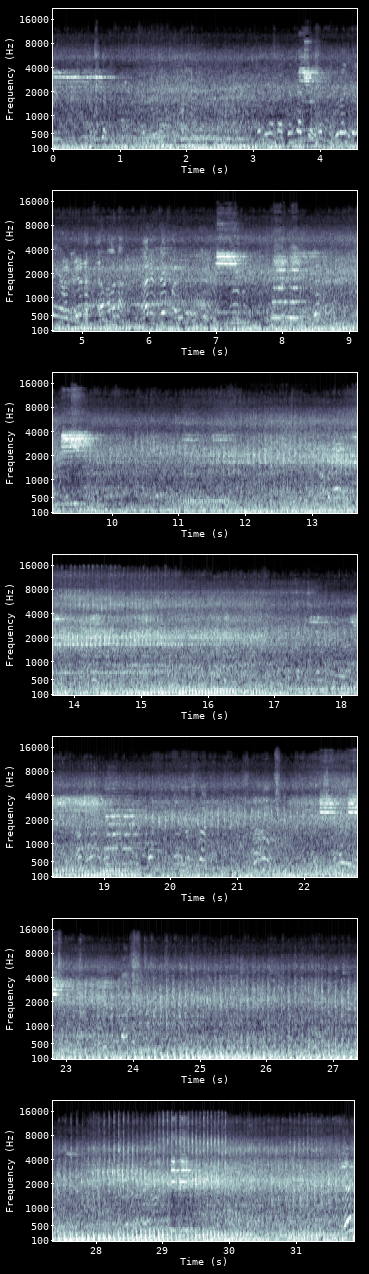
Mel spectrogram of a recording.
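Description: Background chatter of a gathered group of people mixed with street traffic, with several short vehicle-horn toots scattered through.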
